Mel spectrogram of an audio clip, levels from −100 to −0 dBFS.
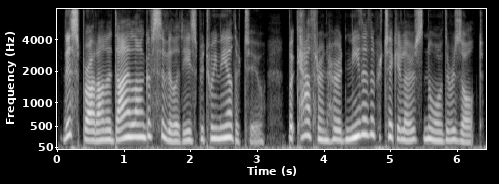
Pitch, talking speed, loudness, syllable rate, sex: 220 Hz, 185 wpm, -19 LUFS, 5.9 syllables/s, female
